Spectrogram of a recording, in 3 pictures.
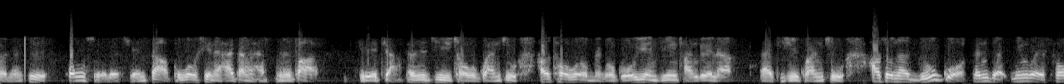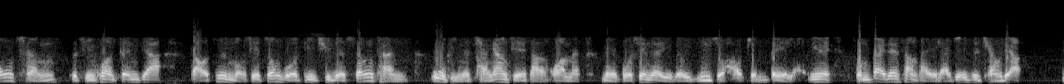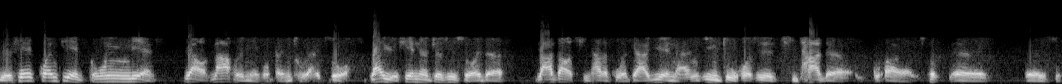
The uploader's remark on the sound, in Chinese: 連線美國之音白宮記者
